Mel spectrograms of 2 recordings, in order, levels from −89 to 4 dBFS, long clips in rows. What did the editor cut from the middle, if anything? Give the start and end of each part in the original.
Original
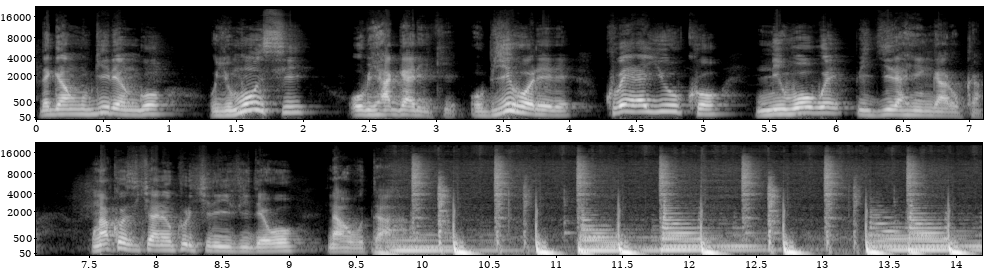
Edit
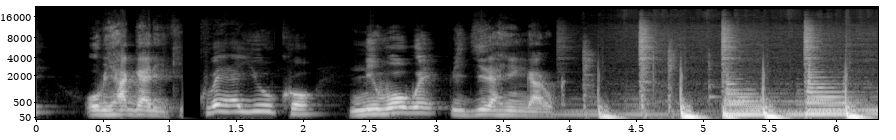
3.1 s to 4.1 s, 7.4 s to 10.4 s

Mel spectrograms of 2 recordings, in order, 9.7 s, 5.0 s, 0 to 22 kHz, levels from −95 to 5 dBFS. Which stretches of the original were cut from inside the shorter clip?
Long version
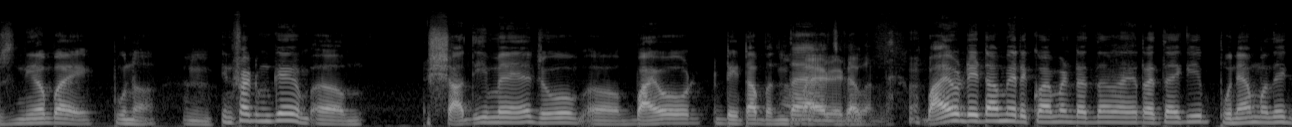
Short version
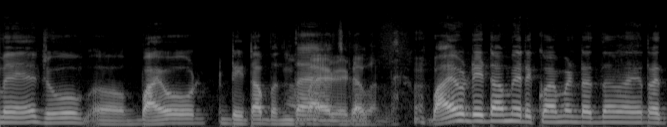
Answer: none

